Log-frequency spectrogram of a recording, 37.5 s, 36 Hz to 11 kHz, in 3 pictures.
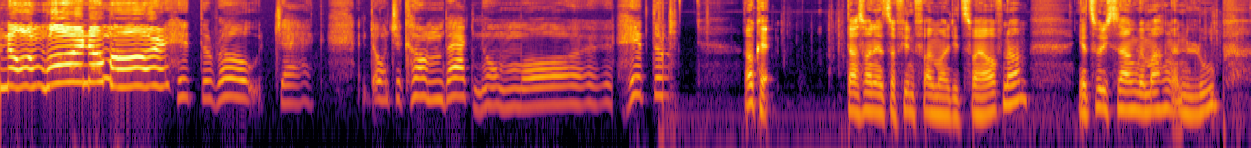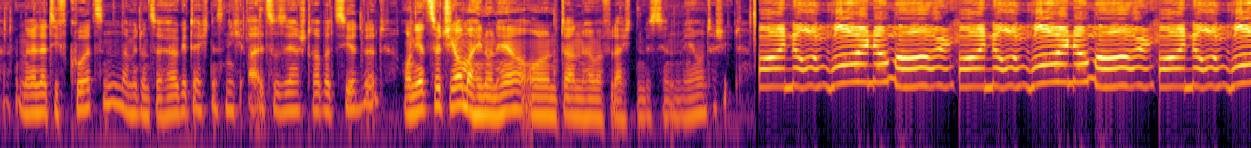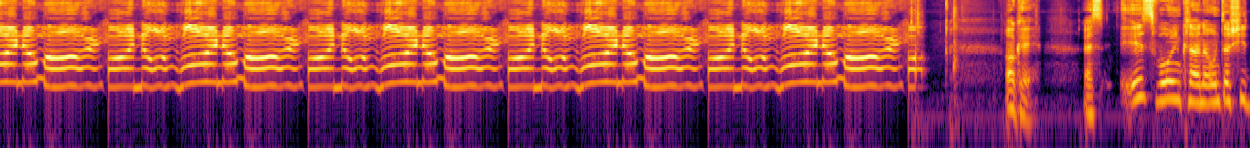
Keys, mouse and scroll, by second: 6.5 space, 7.4 click, 8.3 F3, 10.1 click, 12.4 ctrl+click, 15.7 alt+click, 16.4 space, 17.1 click, 19.9 space, 21.9 click, 34.1 space, 34.5 click.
